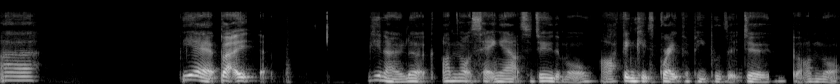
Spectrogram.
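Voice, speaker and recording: A woman with a London accent has a very deep, low pitch and a dark, mellow tone. She leaves long, frequent pauses. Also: ordinary pitch variation, moderate pace. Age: 50s. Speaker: running coach. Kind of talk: casual chat. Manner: casual, hesitant with fillers.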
